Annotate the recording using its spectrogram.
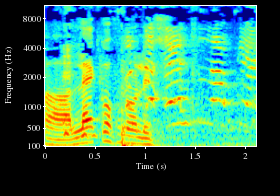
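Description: Voices with children among them: a drawn-out, high-pitched vocal sound at the start, then short stretches of chatter.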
